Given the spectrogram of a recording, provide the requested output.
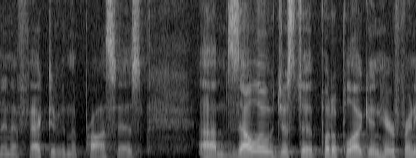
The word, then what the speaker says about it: Xello: Zello, just to put a plug in here for any parent listening tonight, if you have a chance to talk to your student about Zello, it's spelled Xello.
